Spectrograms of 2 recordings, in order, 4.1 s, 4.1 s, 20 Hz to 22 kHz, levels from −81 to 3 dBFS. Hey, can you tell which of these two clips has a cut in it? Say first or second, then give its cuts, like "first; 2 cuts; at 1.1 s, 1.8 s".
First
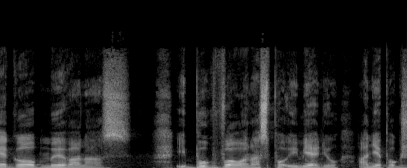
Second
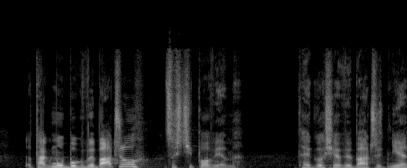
second; 1 cut; at 1.6 s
